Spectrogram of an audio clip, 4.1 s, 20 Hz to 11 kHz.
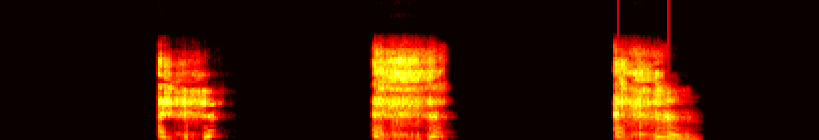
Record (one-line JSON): {"three_cough_length": "4.1 s", "three_cough_amplitude": 32767, "three_cough_signal_mean_std_ratio": 0.4, "survey_phase": "beta (2021-08-13 to 2022-03-07)", "age": "18-44", "gender": "Female", "wearing_mask": "No", "symptom_none": true, "smoker_status": "Never smoked", "respiratory_condition_asthma": false, "respiratory_condition_other": false, "recruitment_source": "Test and Trace", "submission_delay": "1 day", "covid_test_result": "Positive", "covid_test_method": "RT-qPCR", "covid_ct_value": 29.8, "covid_ct_gene": "ORF1ab gene"}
